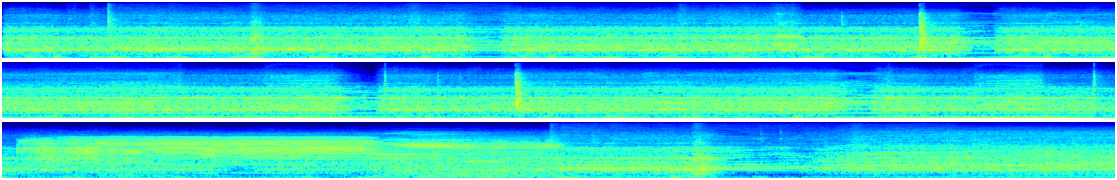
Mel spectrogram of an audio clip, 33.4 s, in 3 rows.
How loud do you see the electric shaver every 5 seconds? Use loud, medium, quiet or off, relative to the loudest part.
medium, medium, medium, medium, loud, loud, medium.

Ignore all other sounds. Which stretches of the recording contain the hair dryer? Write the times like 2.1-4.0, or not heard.
0.0-33.3.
